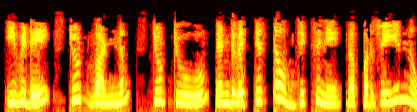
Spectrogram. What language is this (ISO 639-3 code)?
mal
